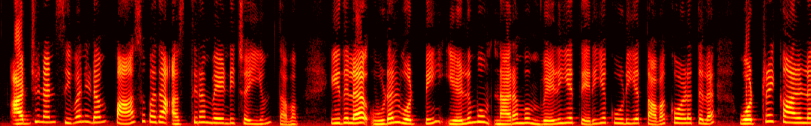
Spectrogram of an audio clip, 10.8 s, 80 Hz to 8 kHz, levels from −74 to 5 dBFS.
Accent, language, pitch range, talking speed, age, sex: native, Tamil, 240-310 Hz, 80 wpm, 20-39, female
